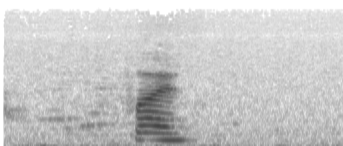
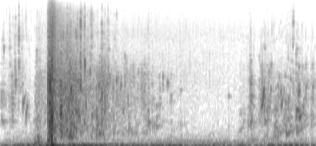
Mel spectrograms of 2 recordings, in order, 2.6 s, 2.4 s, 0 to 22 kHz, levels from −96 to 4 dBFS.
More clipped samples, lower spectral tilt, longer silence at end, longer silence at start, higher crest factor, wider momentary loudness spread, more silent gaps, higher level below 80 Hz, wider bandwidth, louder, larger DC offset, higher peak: neither; first, -6 dB/octave vs -3.5 dB/octave; first, 1.15 s vs 0 s; first, 0.3 s vs 0 s; second, 22 dB vs 30 dB; about the same, 26 LU vs 25 LU; neither; second, -60 dBFS vs -36 dBFS; second, 16.5 kHz vs over 20 kHz; about the same, -27 LUFS vs -26 LUFS; neither; second, -12 dBFS vs 0 dBFS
